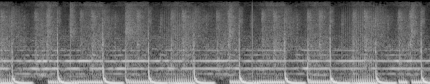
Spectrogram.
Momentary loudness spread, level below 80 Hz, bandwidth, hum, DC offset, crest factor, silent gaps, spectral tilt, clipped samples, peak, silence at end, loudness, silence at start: 1 LU; -14 dBFS; over 20 kHz; none; under 0.1%; 10 dB; none; -4.5 dB/octave; under 0.1%; 0 dBFS; 0 s; -12 LUFS; 0 s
